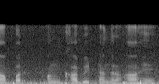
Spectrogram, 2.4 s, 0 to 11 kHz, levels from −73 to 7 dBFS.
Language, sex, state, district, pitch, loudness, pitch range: Hindi, male, Uttar Pradesh, Saharanpur, 95 Hz, -20 LUFS, 90-100 Hz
